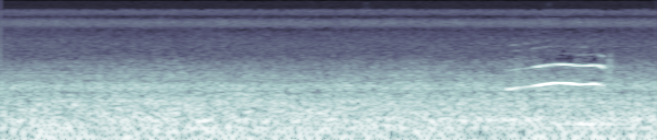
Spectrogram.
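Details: Persian cat, described as chatty, giving a single short rising-then-level meow near the end, preceded by steady low background rumble.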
